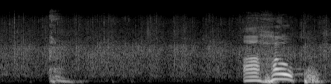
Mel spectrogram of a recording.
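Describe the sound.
Steady crowd applause fills the whole stretch, a dense even patter of clapping, with a short vocal cry early on and louder voices or cheers rising over it near the end.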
